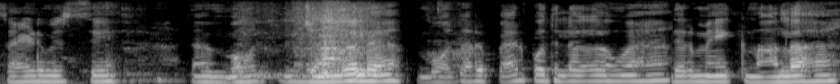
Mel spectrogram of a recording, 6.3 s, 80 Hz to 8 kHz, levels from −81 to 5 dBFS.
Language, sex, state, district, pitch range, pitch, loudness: Hindi, male, Bihar, Bhagalpur, 145-160 Hz, 155 Hz, -22 LUFS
